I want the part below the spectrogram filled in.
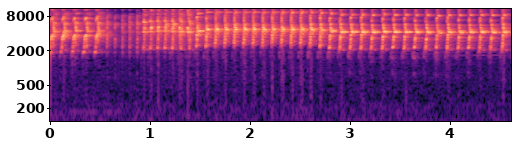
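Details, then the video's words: Lovebird ngekek: after a brief dip, a sustained, fast chattering trill of high, clicking pulses runs on evenly, with a thin whistled tone threaded through it. "ngetik ngekek panjang jadikan Lovebird macet aktif ngekek lagi"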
